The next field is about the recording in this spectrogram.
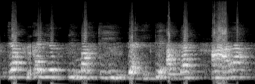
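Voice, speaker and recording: A woman's voice: high voice, fairly even intonation, normal speed, music in the background, natural voice. Nagging young wife in a radio drama, played by a woman. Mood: exasperated. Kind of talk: old-style radio drama acting.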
